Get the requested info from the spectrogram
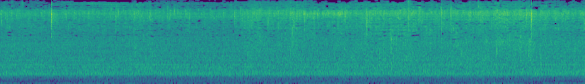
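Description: Tomato and haddock chutney simmering and bubbling steadily in a pan while a wooden spoon stirs it, with a steady low hum underneath. Two faint soft clicks, one near the start and one near the end.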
